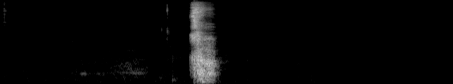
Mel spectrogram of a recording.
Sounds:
Sneeze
